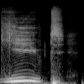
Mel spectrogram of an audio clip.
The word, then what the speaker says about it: gyat: You are such a boomer that you don't know what G-Y-A-T means. It's one, you don't just say the letters. You pronounce it gute. – A gute, like... – Sort of a German gute. – Like a... Cute? Is it... – Oh. Gute. It's sort of like deeper.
